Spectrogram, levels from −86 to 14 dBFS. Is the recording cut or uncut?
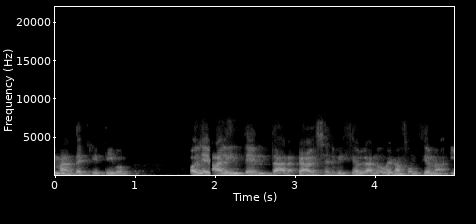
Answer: cut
